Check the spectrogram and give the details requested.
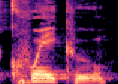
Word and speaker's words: Kwaku: bit tricky to pronounce you pronounce the a a bit more so it's kwaku but to be honest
